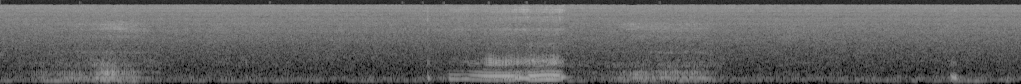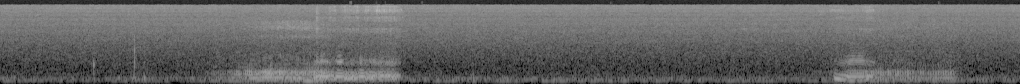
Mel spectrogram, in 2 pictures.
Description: My chihuahua and her daddy compete in snoring!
